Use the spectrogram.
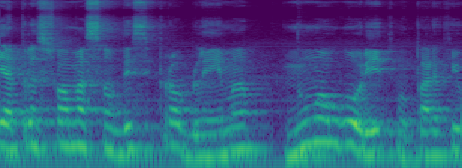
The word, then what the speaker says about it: algoritmo: Atenção a isso, então é algoritmo. Porque naturalmente a gente faz assim, algoritmo, né? A gente pensa que essa sílaba aqui tem uma força maior do que ela realmente tem e queremos colocar o acento.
